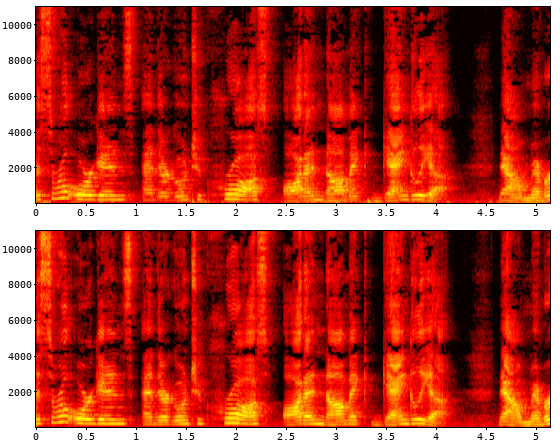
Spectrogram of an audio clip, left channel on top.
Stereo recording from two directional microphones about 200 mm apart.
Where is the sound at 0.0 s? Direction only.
40° right (ahead or behind).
